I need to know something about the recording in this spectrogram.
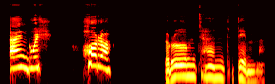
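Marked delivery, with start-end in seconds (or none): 0.2-2.2 very high, loud, passionate outcry. Spreading his arms wide after his hair turned ginger, a man yells. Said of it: "he yelled".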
